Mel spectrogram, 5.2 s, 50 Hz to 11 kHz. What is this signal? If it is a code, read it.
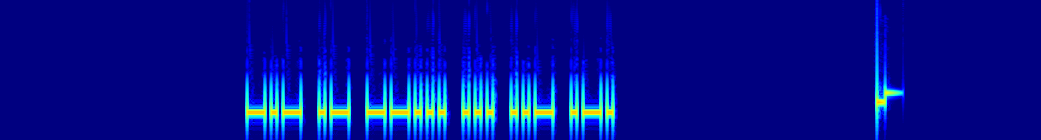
Morse code, heard as a keyed tone, about 37 wpm, 700 Hz. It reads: KA7SUR
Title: USA Call Signs Repeated 2x 40wpm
